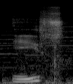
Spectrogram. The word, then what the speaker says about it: Ys: the ease series or some people call it the wives of the ys but everything I can find it's pronounced East and again this let's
